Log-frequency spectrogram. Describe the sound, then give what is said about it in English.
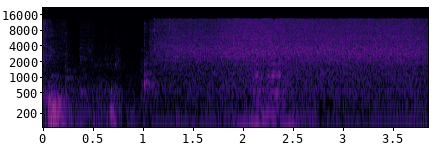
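A silversmith's pendant drill, fitted with tiny drill bits for detailed work, starts up after a short quiet moment and runs steadily, giving a loud, continuous hissing whir over a faint low hum. No one speaks. “So just a pendant drill that tiny little drill bits in it. So it's perfect for little detailed work.”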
